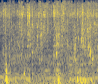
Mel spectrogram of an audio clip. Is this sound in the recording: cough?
no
